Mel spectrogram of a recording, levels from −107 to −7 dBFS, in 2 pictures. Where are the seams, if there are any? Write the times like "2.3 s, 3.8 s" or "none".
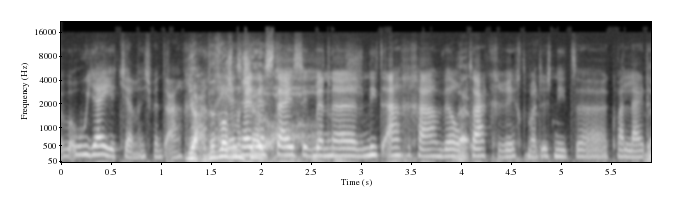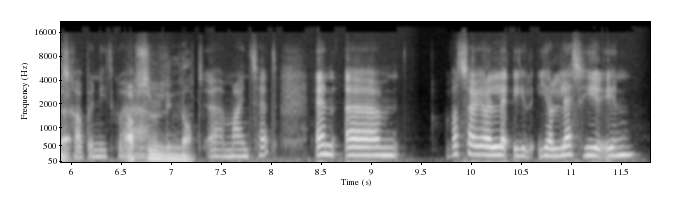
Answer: none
